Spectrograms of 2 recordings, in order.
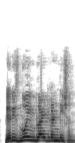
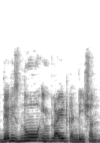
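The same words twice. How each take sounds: First: Slow, stress on no, spelled out for notes; a teacher dictating a rule to the class, stressing "no"; slow dictation. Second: Very slow, calm repeat with "no" marked; a teacher repeating the rule slowly for note-taking; slower dictation. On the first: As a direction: dictate it word by word, hitting "no". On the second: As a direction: repeat it slowly so they can write. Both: Shown as a demonstration. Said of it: "बोलो".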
